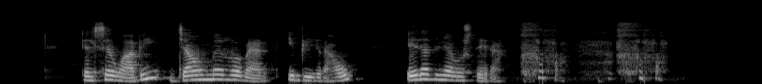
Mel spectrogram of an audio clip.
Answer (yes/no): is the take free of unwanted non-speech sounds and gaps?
no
